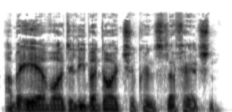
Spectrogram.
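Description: An actor playing a calculating, urbane male art dealer who recounts his past deliberately and confidingly in a radio play monologue. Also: mid-range voice, a bit bright, dry recording, studio quality. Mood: reflective. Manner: deliberate, confiding, addressing the listener directly. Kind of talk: first-person dramatic monologue in a German radio play.

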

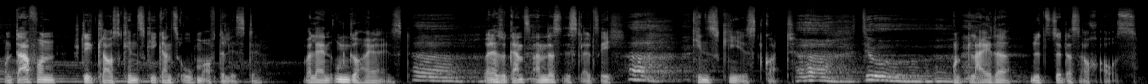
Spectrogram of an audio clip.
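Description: A man narrating a radio feature in measured, short statements. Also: low voice, expressive, a bit bright. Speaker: interviewer narrating.

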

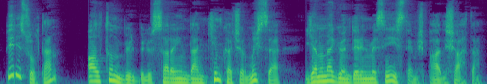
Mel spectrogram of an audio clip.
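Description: A man's voice: fairly low pitch, big pitch swings, moderate pace, a little mellow. A man narrating a scripted fairy tale as a storyteller, with dramatic expression.

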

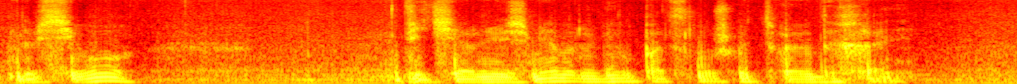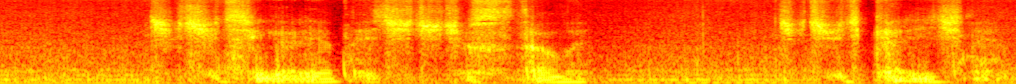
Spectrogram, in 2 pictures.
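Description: An actor playing a lonely, wistful male radio archivist who speaks to an absent woman in a hushed, confiding way. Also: deep voice, fairly even intonation, measured pace, vocal fry, pauses often. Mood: tender. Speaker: lead in a radio play. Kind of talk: intimate radio drama monologue. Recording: noisy studio recording.

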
